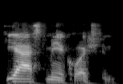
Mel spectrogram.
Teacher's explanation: 3 consonants is a little difficult to handle. Many native speakers stretch the S sound and eliminate the T.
